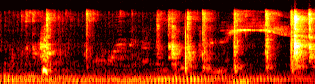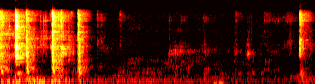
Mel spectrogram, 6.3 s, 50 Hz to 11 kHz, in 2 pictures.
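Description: A scattered run of light clicks and knocks from hands working at the steel body of a 1948 Willys jeep, stopping about two-thirds of the way through.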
